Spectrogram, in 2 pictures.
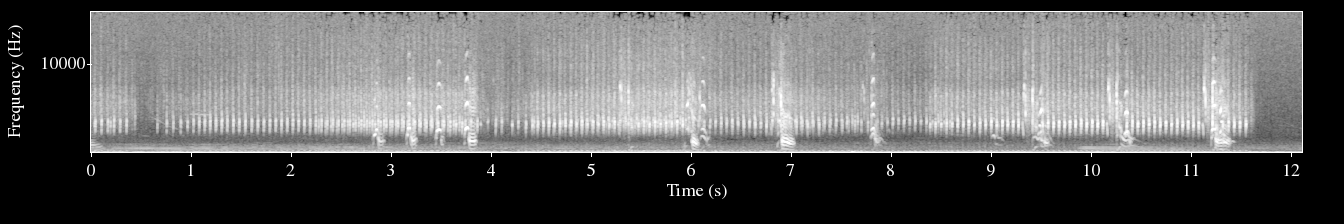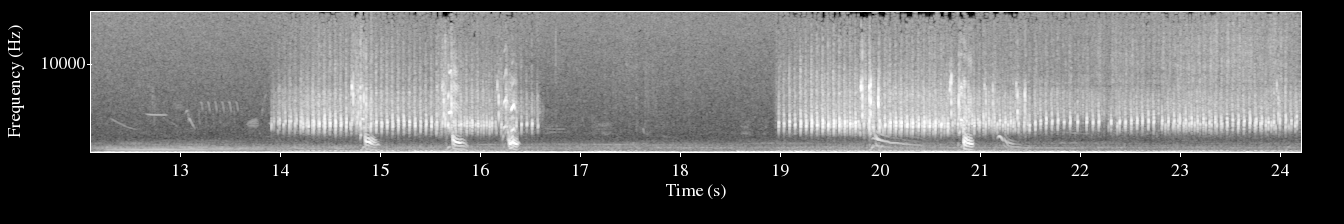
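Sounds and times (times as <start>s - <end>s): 
sharp-tailed grouse making sharp downward-sweeping notes: 0.0s - 11.7s, 14.0s - 16.6s, 19.2s - 21.6s, 22.3s - 24.1s
low background rumble: 0.0s - 24.1s.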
